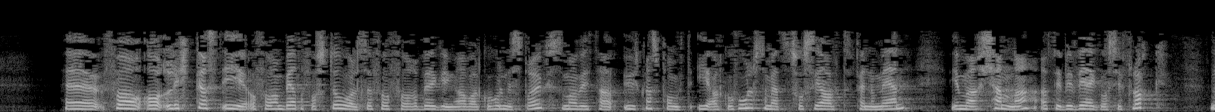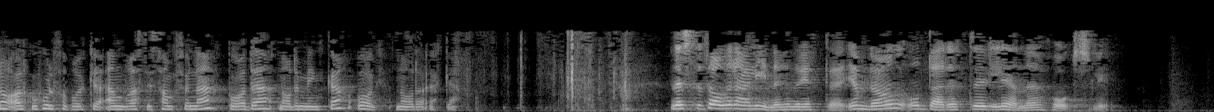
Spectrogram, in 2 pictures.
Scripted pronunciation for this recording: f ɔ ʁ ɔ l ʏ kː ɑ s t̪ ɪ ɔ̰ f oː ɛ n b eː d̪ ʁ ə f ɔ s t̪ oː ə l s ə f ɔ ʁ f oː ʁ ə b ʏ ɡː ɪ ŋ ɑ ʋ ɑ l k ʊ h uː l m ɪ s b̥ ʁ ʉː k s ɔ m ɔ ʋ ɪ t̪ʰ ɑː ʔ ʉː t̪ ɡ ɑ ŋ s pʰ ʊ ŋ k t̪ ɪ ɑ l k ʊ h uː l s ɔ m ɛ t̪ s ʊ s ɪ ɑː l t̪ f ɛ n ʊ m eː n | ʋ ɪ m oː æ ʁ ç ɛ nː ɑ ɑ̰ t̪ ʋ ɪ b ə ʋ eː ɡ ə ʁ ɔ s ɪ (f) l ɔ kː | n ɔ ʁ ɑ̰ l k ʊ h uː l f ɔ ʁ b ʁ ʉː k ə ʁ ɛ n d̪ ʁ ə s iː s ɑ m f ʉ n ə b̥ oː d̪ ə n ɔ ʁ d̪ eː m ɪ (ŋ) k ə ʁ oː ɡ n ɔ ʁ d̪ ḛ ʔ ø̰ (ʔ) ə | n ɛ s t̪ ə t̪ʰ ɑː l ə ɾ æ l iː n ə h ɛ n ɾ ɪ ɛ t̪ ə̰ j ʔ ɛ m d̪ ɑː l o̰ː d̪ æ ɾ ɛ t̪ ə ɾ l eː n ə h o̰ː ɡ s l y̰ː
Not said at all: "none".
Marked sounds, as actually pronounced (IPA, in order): f, ŋ, k

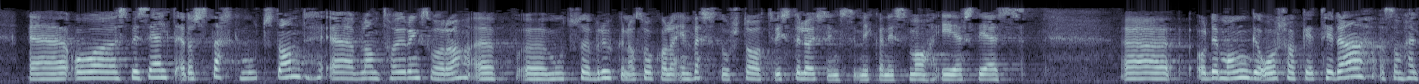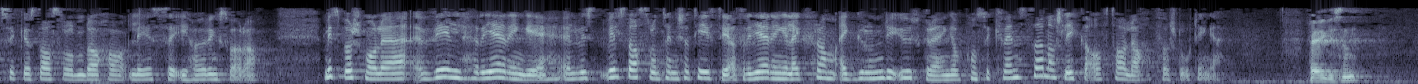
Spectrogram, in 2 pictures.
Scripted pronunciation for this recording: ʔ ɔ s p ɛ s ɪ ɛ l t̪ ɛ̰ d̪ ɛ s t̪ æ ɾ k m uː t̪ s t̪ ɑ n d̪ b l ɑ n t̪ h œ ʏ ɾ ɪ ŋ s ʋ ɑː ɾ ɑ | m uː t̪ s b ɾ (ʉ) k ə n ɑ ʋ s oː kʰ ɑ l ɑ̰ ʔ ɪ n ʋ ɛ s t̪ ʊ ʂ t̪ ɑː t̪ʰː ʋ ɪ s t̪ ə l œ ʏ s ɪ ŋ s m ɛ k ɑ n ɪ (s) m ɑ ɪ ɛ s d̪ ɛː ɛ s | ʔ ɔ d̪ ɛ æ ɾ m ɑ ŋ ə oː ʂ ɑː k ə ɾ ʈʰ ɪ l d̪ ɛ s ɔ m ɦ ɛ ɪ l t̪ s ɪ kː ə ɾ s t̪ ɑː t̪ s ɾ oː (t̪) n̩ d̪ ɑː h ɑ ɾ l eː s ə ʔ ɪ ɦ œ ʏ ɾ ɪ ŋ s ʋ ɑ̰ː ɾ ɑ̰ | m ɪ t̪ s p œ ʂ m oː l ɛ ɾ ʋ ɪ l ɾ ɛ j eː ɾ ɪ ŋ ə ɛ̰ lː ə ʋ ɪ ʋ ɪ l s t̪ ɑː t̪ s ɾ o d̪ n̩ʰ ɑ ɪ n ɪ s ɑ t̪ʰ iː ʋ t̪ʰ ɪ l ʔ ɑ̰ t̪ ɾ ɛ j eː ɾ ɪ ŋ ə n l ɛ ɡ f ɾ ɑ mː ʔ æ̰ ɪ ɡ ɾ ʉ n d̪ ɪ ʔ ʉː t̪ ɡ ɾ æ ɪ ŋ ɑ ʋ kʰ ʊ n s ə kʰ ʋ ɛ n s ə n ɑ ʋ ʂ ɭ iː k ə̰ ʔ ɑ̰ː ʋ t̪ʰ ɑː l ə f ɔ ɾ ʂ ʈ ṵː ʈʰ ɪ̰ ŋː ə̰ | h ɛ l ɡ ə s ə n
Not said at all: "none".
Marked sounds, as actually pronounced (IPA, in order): ʉː, s, d̪

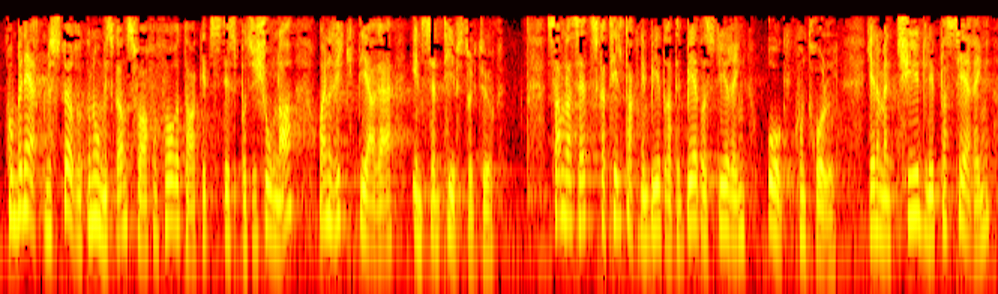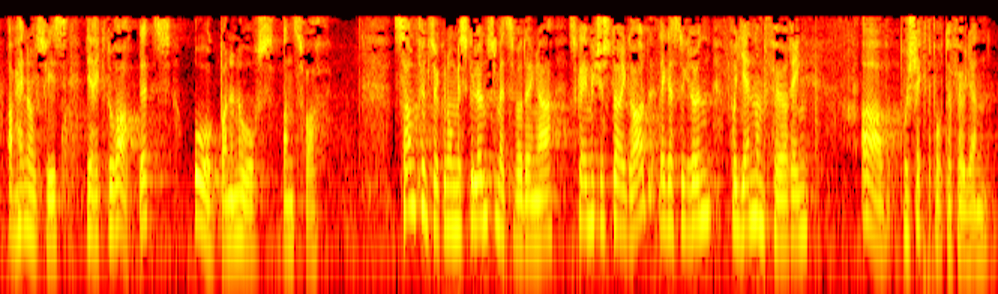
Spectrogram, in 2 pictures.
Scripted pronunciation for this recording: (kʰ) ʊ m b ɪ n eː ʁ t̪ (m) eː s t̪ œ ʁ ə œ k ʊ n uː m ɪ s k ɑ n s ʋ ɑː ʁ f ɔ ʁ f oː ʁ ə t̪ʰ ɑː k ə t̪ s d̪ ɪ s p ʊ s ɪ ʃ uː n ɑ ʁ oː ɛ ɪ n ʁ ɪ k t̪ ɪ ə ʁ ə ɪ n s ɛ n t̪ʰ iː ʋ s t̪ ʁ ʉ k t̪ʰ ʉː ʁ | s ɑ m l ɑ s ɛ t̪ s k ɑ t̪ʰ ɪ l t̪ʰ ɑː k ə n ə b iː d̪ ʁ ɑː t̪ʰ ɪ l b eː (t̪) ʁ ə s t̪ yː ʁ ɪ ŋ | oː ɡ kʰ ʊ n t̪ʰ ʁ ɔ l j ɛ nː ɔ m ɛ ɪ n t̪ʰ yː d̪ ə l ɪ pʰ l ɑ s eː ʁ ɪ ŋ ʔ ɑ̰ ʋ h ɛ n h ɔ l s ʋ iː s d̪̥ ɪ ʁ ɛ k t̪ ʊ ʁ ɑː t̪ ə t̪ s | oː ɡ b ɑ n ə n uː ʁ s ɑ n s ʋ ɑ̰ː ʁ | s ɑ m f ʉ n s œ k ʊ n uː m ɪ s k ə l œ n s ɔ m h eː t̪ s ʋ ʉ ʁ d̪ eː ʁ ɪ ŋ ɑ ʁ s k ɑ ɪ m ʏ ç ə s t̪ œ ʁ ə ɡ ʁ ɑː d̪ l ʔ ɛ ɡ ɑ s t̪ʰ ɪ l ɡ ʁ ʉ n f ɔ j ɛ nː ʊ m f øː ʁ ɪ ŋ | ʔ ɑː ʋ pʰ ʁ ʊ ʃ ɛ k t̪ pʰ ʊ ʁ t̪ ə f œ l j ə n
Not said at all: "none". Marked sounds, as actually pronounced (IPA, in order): kʰ, m, d̪

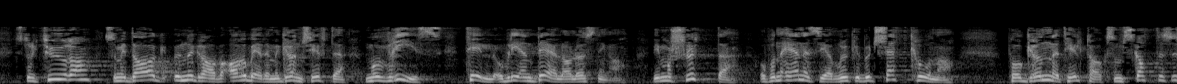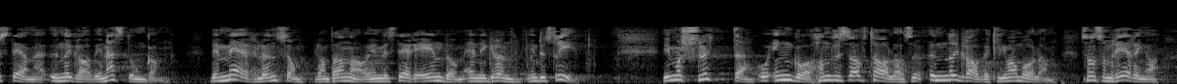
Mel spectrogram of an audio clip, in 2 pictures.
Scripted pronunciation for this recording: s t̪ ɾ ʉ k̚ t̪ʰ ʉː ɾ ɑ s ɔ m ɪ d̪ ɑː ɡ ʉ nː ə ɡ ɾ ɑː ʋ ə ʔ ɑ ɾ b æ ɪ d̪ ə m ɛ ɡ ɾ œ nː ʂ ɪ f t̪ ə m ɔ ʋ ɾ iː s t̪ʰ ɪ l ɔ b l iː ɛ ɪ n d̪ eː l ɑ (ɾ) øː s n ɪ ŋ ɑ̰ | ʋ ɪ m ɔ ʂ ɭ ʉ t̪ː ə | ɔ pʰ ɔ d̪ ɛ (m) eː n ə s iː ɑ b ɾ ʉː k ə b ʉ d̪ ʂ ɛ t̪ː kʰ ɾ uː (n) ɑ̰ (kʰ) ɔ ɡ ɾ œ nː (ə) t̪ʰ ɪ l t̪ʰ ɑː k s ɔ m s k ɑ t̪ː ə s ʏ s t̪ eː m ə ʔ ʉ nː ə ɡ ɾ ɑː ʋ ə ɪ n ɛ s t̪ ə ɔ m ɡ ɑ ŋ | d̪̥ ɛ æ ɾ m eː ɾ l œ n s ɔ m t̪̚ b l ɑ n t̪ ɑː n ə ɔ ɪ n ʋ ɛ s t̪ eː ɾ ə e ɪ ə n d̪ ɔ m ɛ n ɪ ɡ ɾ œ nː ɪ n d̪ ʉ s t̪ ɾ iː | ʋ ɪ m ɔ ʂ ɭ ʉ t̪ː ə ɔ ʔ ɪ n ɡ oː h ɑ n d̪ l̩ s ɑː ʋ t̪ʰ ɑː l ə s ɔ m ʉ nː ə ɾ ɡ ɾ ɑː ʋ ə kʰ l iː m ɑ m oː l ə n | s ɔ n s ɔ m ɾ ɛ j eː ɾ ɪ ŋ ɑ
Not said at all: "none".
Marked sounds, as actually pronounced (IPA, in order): l, n, n, pʰ, ə

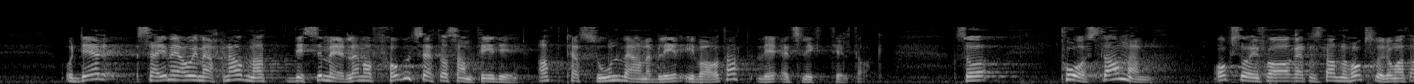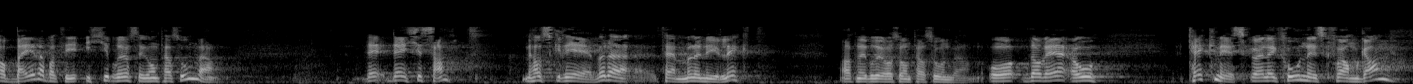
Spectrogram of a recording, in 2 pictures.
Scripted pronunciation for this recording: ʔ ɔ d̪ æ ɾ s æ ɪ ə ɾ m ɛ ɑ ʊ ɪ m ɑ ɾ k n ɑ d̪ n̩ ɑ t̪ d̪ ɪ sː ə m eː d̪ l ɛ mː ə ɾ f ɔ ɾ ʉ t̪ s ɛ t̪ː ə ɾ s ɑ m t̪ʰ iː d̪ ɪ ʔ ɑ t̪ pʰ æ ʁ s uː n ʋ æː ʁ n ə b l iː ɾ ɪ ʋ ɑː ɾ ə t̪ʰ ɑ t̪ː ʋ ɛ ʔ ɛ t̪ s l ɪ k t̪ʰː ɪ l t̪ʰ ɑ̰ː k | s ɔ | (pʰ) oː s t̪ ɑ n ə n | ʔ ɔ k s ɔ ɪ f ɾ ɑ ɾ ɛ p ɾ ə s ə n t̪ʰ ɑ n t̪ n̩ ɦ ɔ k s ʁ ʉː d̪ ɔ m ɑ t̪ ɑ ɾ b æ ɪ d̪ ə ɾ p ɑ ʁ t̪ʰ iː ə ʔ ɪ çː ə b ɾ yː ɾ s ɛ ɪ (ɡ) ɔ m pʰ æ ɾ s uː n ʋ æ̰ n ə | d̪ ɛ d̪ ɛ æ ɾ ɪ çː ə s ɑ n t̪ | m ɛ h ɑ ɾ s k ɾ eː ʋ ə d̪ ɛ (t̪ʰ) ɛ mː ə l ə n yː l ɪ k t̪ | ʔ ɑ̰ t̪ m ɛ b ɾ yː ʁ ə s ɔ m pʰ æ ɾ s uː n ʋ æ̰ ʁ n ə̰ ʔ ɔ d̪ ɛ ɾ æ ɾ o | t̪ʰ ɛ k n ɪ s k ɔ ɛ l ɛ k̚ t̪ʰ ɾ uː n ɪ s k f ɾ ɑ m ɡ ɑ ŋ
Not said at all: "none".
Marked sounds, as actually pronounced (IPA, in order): pʰ, ɡ, t̪ʰ

